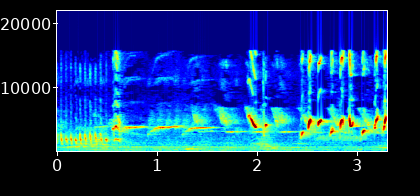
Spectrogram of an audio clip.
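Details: Canary singing for training canaries: a soft fast rattling trill, a thin held whistle, then loud bright chirps repeated several times per second.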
